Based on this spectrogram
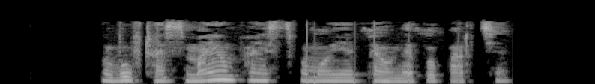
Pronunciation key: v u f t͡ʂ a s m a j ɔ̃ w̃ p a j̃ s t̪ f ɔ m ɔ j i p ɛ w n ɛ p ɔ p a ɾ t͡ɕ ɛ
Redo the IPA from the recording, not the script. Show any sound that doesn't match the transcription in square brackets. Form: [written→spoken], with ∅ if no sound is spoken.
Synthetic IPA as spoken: v u f t͡ʂ a s m a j ɔ̃ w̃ p a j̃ s t̪ f ɔ m ɔ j [i→ɛ] p ɛ w n ɛ p ɔ p a ɾ t͡ɕ ɛ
